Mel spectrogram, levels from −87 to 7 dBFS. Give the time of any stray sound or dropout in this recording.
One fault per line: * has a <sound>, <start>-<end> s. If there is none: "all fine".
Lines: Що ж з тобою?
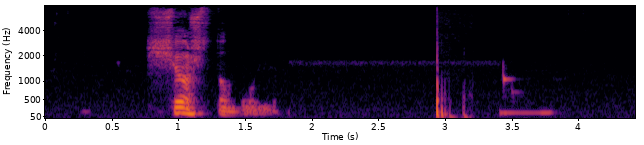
* has a thud, 2.9-3.2 s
